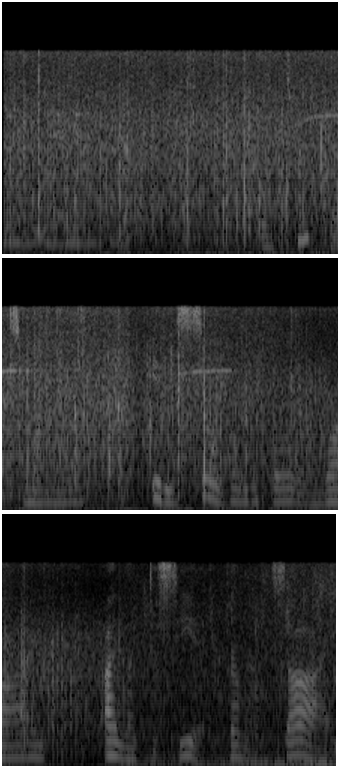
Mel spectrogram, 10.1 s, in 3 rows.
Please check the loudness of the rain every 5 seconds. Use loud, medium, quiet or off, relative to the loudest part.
loud, medium.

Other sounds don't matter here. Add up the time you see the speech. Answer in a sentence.
You can hear the speech for 7 seconds altogether.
